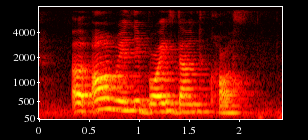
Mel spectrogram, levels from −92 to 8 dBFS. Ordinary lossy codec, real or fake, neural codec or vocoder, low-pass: none; real; none; 7.2 kHz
